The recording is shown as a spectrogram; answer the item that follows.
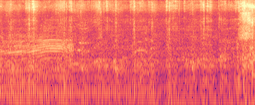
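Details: Cholistani Jersey cross cow on a farm, offered for sale, giving a single drawn-out moo with rich layered harmonics that lasts about a second and a half, then fades into faint farmyard background noise.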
